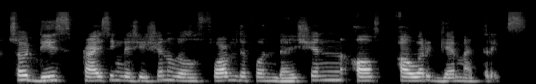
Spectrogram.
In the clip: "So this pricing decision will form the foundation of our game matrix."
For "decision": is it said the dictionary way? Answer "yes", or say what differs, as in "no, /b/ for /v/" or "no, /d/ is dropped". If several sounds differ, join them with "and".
no, /s/ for /ʒ/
